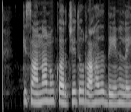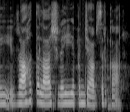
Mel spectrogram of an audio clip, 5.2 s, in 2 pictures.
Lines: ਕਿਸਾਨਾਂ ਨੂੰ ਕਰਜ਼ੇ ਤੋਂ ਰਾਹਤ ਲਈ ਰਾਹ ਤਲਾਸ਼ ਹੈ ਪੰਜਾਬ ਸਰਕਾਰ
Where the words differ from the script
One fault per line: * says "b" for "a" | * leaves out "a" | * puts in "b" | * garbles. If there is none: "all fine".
* puts in "ਦੇਣ"
* puts in "ਰਹੀ"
